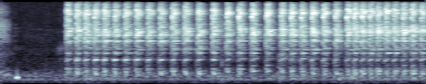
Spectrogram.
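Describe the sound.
A cranked prize wheel spins with rapid, regular ratcheting ticks. The clicking starts after a brief quiet moment and continues as a steady run of many even pulses to the end.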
